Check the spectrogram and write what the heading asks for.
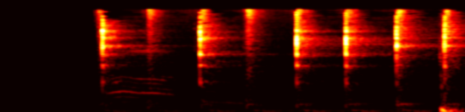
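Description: Drum count-in for a punk rock song: sharp wooden clicks of drumsticks, about two a second, starting half a second in, with softer taps in between.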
